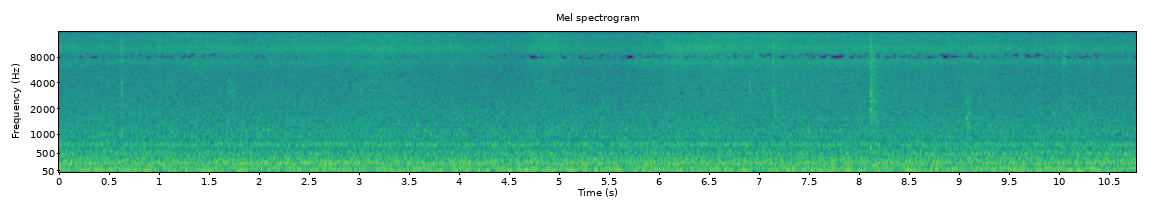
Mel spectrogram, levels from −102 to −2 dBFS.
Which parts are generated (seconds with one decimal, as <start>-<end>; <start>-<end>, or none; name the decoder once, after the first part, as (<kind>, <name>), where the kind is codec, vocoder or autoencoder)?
0.0-10.8 (vocoder, Vocos)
